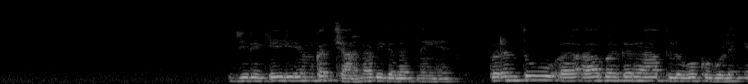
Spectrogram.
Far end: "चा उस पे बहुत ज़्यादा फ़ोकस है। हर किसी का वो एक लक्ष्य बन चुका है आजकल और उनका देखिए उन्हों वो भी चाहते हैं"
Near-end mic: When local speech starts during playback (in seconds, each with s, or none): 2.4 s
